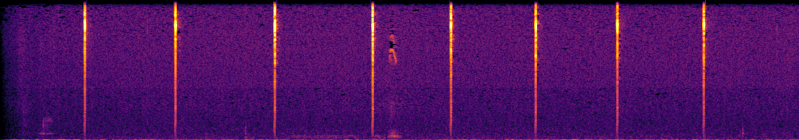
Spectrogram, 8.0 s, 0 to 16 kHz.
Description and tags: Heart mechanic valve
here is a recording of my mechanic valve with a Tascam DR100
body, Valve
